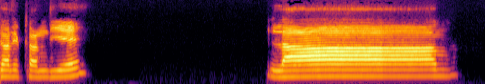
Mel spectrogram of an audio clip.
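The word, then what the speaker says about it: لام: লাম। লাম মানে উপরের সামনে দাঁত, দাঁতের গোড়া আর জিহ্বার আগা একসঙ্গে মিলিত হয়ে উচ্চারণ হবে।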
